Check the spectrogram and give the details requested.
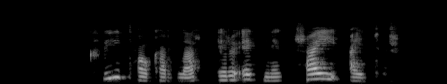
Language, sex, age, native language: Icelandic, female, 40-49, Icelandic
